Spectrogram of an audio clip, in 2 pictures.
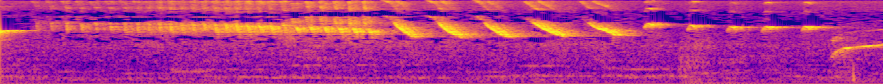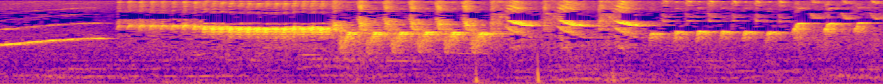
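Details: Saira canary song built from fast repeated trills that change every second or so, with a single rising slurred whistle in the middle and buzzy rolling passages at the end.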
